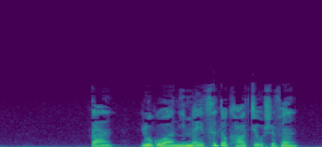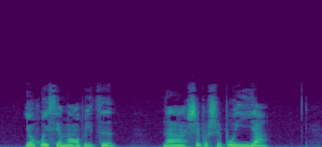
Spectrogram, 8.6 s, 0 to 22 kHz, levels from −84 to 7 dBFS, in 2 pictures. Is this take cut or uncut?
cut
